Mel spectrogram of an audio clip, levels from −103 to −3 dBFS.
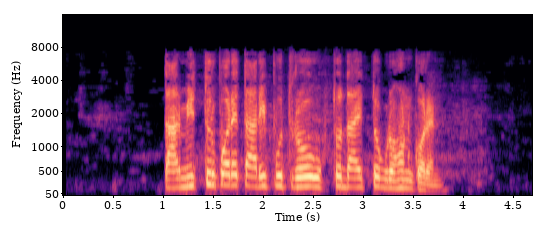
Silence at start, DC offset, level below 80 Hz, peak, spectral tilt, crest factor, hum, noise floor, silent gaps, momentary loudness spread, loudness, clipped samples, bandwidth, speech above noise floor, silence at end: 1.05 s; under 0.1%; -58 dBFS; 0 dBFS; -5.5 dB/octave; 14 dB; none; -62 dBFS; none; 6 LU; -14 LUFS; under 0.1%; 7.4 kHz; 49 dB; 0.9 s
